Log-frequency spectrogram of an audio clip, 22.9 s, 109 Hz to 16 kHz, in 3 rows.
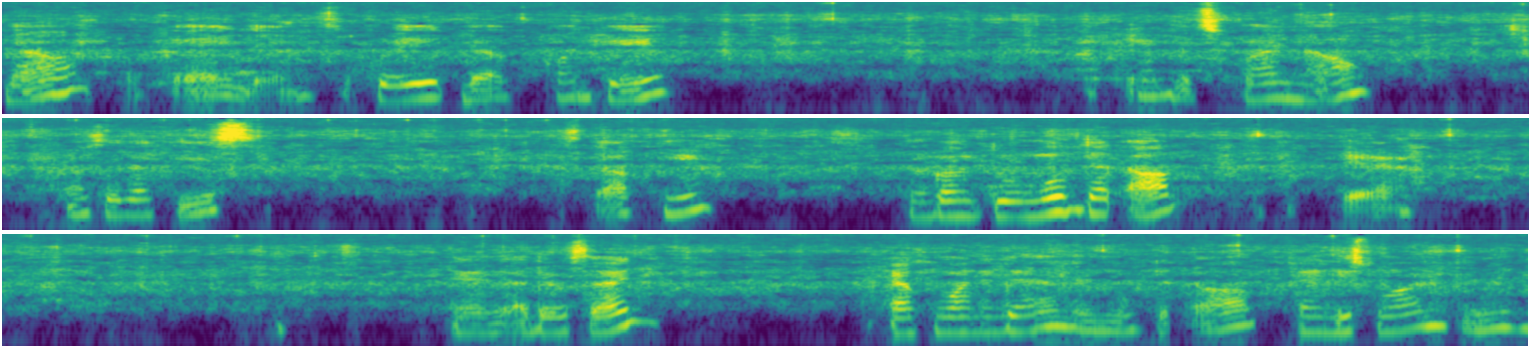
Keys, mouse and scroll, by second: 2.3 click, 3.8-4.2 scroll down 2, 4.6 click, 5.3 click, 6.7 click, 12.7-13.2 scroll down 1, 14.6-15.3 scroll up 3, 15.7 click, 17.1 click, 17.8 click, 18.9 click.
